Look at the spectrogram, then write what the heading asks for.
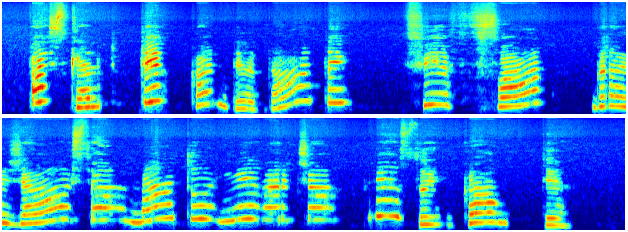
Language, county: Lithuanian, Panevėžys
